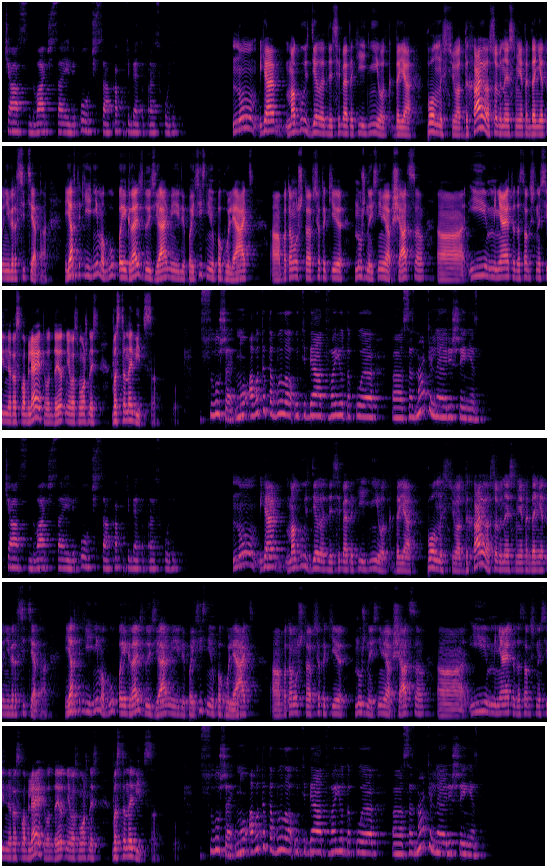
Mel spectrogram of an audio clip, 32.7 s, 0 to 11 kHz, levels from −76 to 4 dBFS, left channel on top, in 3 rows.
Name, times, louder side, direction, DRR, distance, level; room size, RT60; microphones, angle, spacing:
voice 1, 0.1-3.5 12.2-12.5 25.4-31.3, left 1 dB, 15° left, 6 dB, 1.2 m, -35 dB
voice 2, 4.6-8.2 8.5-15.8 16.3-17.7 18.0-19.3 19.6-24.8, left 6 dB, 85° left, 11 dB, 0.7 m, -28 dB
11.0 x 5.8 x 8.2 m, 0.64 s
head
